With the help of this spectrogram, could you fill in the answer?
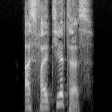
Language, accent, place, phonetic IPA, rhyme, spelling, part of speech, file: German, Germany, Berlin, [asfalˈtiːɐ̯təs], -iːɐ̯təs, asphaltiertes, adjective, De-asphaltiertes.ogg
- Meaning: strong/mixed nominative/accusative neuter singular of asphaltiert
